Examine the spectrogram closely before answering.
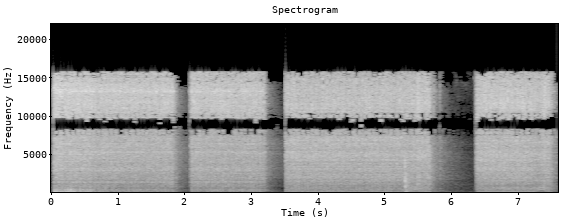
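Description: Large air impact wrench hammering in four bursts with short pauses between them, turning the forcing screw of a hub puller to draw a wheel hub off a semi-trailer axle.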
